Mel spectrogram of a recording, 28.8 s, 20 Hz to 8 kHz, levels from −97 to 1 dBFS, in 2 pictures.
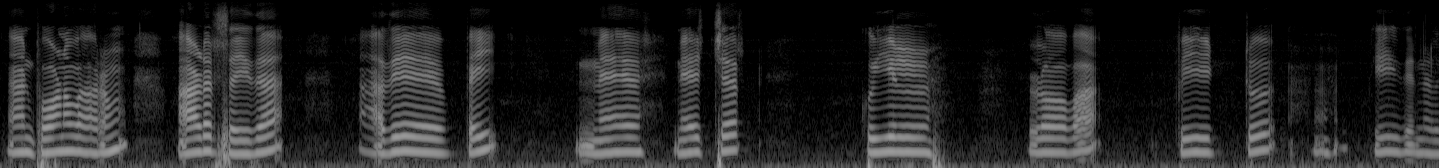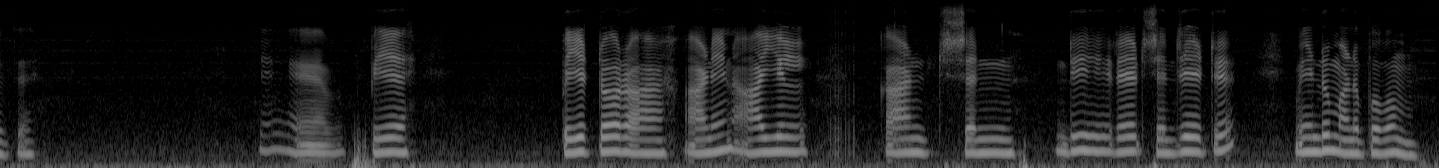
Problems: background sounds at intervals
